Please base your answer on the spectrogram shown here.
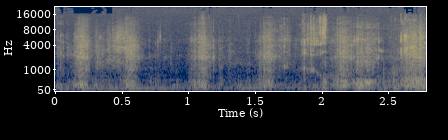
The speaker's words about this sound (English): think it's a pretty good chip. It's good, but I think I like the regular Ruffles more.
